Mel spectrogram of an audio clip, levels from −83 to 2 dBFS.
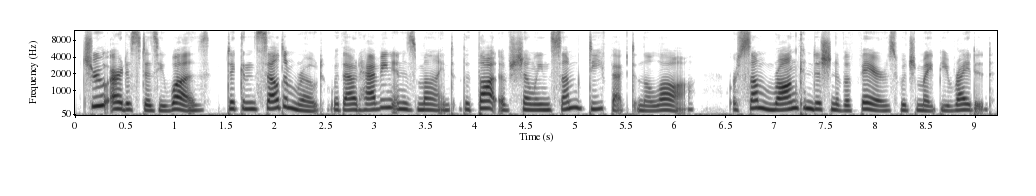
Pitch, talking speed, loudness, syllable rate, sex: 235 Hz, 210 wpm, -19 LUFS, 5.2 syllables/s, female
